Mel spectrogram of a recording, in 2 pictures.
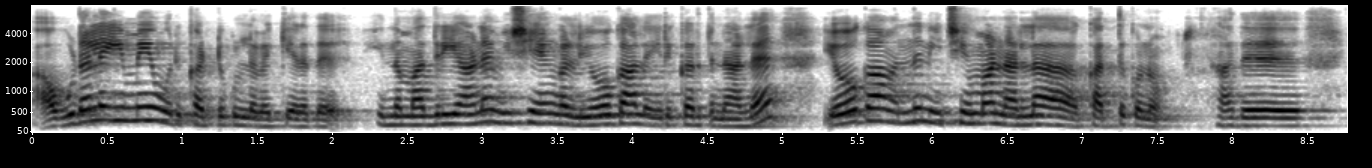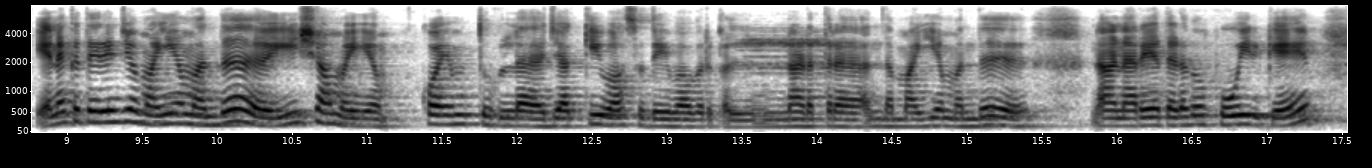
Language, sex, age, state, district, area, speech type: Tamil, female, 45-60, Tamil Nadu, Thanjavur, rural, spontaneous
